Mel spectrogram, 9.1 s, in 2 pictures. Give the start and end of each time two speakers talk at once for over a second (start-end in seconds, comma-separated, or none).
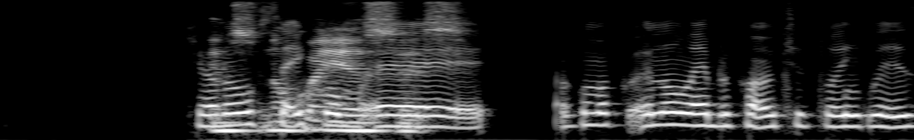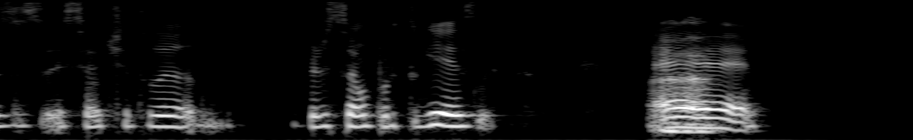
1.0-2.4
